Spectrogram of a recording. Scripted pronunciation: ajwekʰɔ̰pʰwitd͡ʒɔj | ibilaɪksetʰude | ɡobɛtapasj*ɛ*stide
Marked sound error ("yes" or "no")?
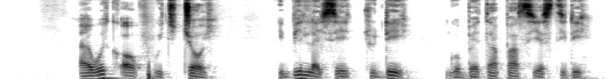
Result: no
